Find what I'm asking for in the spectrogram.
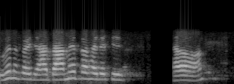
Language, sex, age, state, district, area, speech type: Maithili, female, 60+, Bihar, Sitamarhi, rural, conversation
